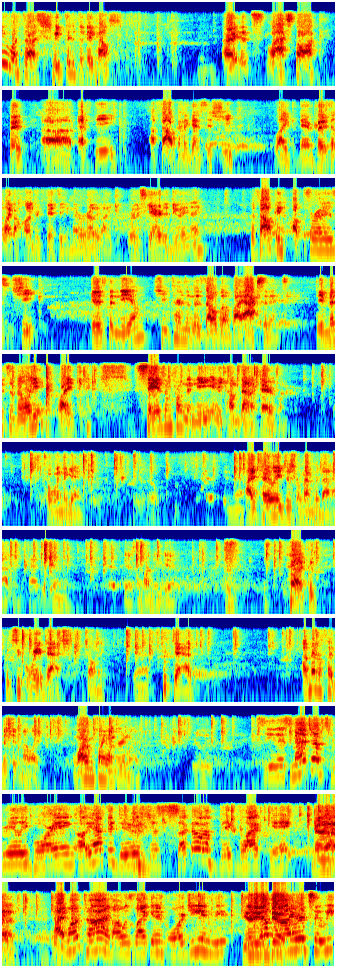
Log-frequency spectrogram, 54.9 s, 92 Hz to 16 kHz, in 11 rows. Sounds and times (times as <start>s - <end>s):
Speech: 0.0s - 1.8s, 3.0s - 15.7s, 16.3s - 24.3s, 25.6s - 26.3s, 28.1s - 31.0s, 31.6s - 32.6s, 33.4s - 38.0s, 39.5s - 42.1s, 42.8s - 54.9s.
